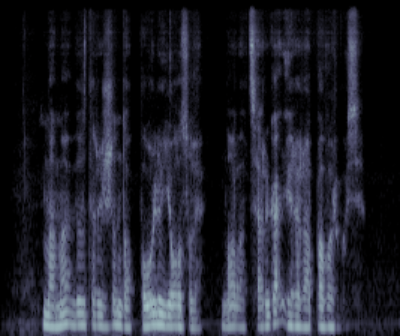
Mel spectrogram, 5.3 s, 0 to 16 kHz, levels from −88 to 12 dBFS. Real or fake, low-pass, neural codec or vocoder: fake; 14.4 kHz; codec, 44.1 kHz, 7.8 kbps, DAC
